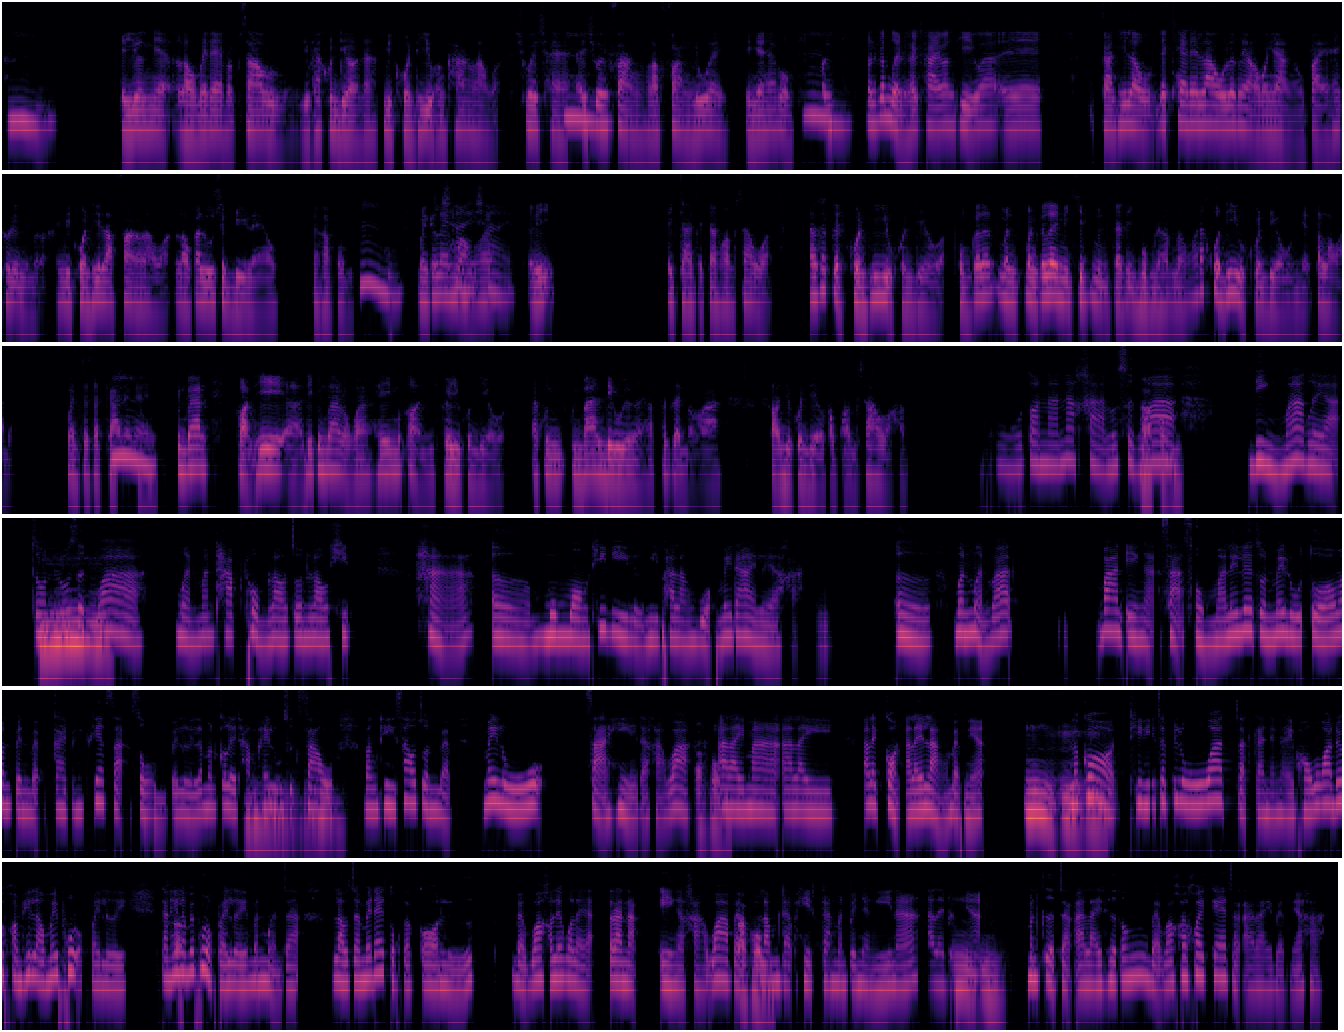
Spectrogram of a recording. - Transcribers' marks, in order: none
- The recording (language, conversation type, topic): Thai, unstructured, คุณรับมือกับความเศร้าอย่างไร?
- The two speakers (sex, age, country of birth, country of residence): female, 40-44, Thailand, Thailand; male, 40-44, Thailand, Thailand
